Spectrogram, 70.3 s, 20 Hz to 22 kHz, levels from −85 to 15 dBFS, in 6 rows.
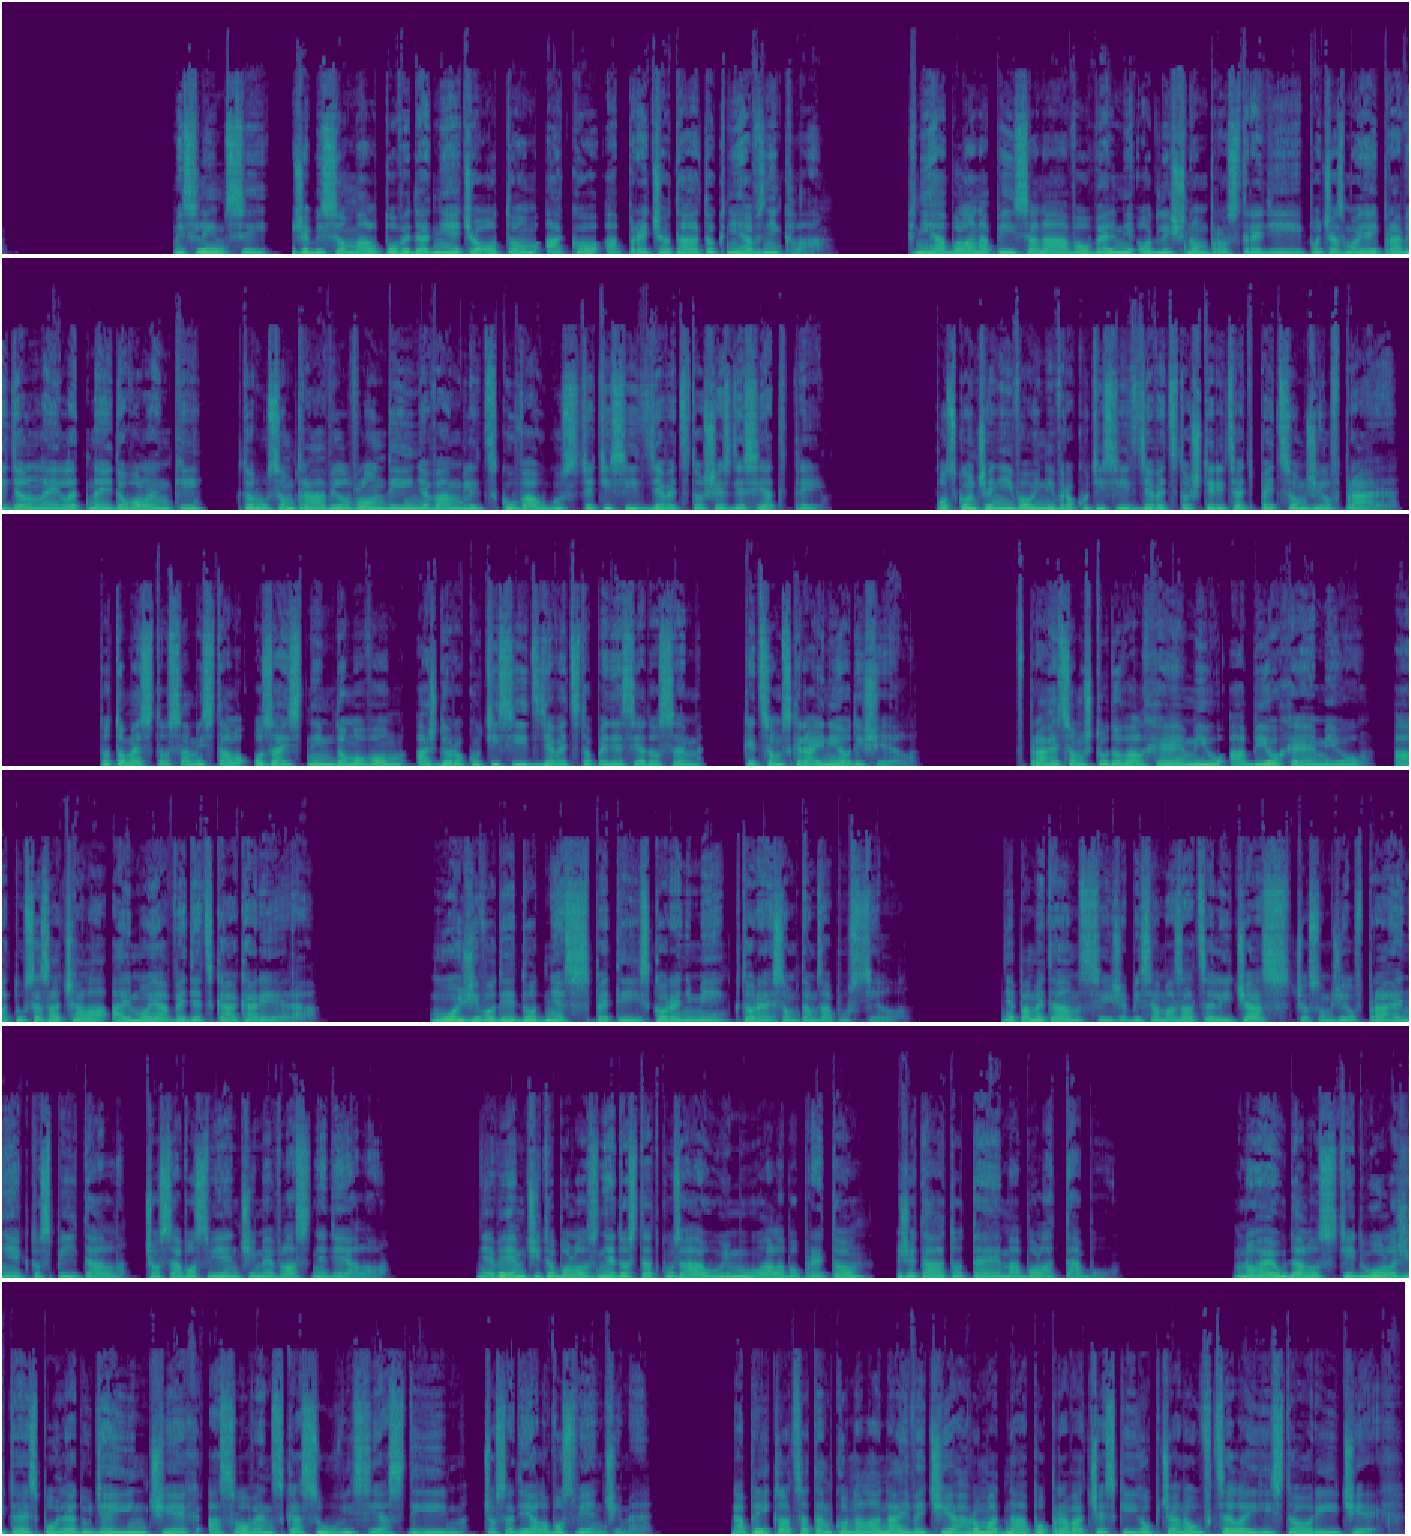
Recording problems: none

